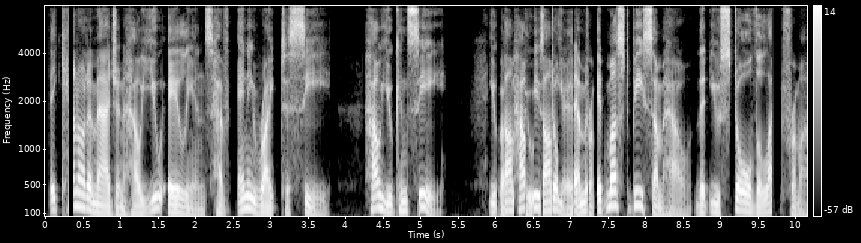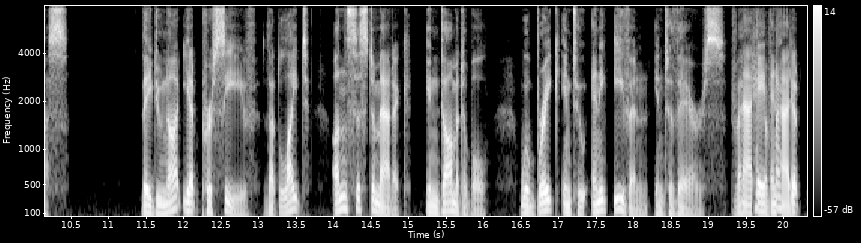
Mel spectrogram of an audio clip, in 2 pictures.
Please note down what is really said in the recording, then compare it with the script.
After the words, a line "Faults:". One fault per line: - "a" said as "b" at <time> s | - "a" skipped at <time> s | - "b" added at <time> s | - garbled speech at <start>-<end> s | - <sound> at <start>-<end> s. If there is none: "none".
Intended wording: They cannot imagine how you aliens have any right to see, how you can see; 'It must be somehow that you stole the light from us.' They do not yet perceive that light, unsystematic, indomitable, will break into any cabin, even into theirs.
They cannot imagine how you aliens have any right to see, how you can see; [garbled] 'It must be somehow that you stole the light from us.' They do not yet perceive that light, unsystematic, indomitable, will break into any even into theirs. [garbled]
Faults:
- dropout at 0.3-0.4 s
- garbled speech at 5.9-7.3 s
- dropout at 9.7-9.8 s
- "cabin" skipped at 17.6 s
- garbled speech at 19.3-20.2 s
